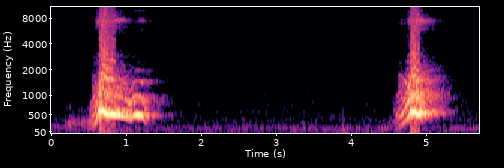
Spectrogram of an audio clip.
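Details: A Beagle gives two loud, ringing bays at a dead cockroach it had befriended, seemingly trying to wake it; the first bay is drawn out and slides down in pitch.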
